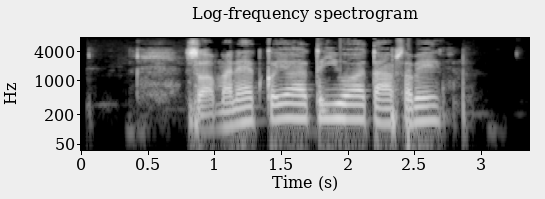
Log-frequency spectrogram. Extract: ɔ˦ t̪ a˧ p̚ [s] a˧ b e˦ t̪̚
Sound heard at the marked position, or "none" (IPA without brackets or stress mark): s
